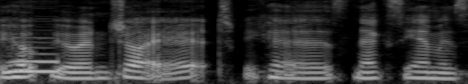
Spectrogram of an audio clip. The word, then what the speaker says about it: NXIVM: And on today's episode, Ashley's going to be talking about the cult NXIVM. And I hope I pronounced that correctly.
